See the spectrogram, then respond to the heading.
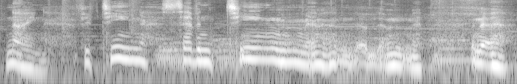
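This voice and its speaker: An actor playing a meek, kindly clerk in a radio play, deferential and hesitant in speech. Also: male voice, high voice, lively intonation, drawn-out words, creaky, music in the background, exaggerated voice. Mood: nervous.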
